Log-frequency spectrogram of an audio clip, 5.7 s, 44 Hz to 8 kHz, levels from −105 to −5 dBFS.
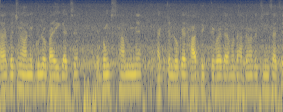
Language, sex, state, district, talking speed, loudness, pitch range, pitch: Bengali, male, West Bengal, Jalpaiguri, 200 wpm, -23 LUFS, 120-125 Hz, 120 Hz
